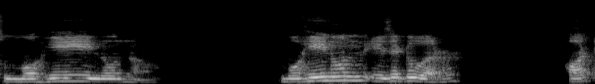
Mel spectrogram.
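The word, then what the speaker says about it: مهين: So what we do to easy pronunciations, we switch these two harakats. So we take the kasra back here and bring the sukoon here. So the word now is easy to pronounce, mohinun.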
